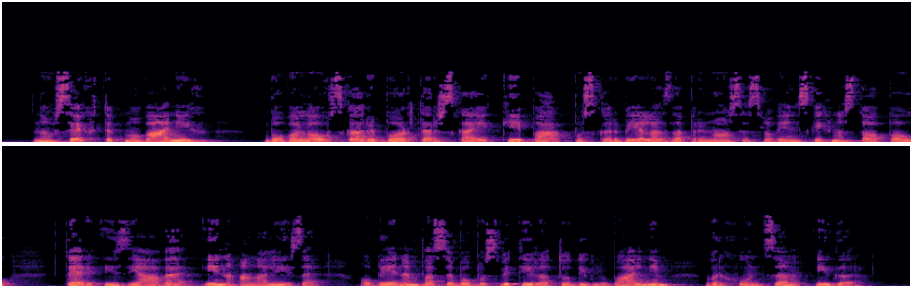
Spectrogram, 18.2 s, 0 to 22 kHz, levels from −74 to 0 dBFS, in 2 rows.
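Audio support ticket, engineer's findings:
Dull, band-limited speech for the full clip, with nothing above 11 kHz. Plainly audible codec damage: smeared transients, warbling on sustained vowels, fizzy sibilants. Likely AAC compression, AAC-LC at a low bitrate consistent with about 24 kbps. The encoder lowered its cut-off and starved upper bands of bits. Coarsely quantised frequency lines produce the swirling texture.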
